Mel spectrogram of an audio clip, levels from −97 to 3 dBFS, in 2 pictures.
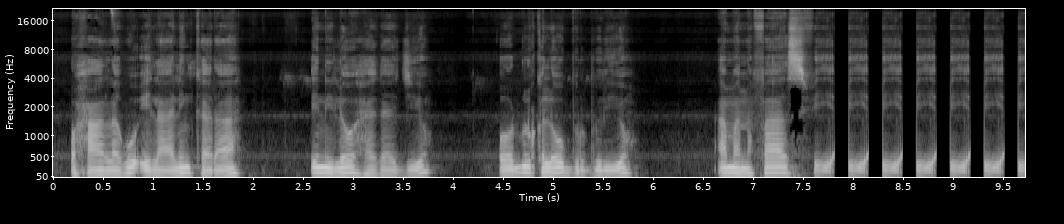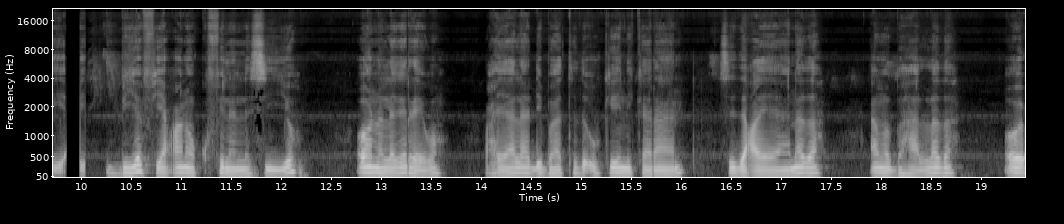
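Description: A speech recording in which, from 7.81 to 10.04 s, right after "ama nafas", the sound catches on a fragment of about 195 ms and repeats it six times. Each repeat is followed by about 144 ms of dead digital silence, giving an even stammer every 339 ms, before normal playback resumes at "biyo fican oo kufilan". This is a stutter with silent gaps, likely from a stalled player or stream that replayed its last buffered chunk at each retry and then ran dry. The audio meant for that stretch never arrives.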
